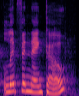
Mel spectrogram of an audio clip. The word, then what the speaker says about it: Litvinenko: So Alexander Litvinenko, that's how I am choosing to pronounce it.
